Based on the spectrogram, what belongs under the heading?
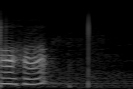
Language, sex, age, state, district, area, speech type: Tamil, female, 45-60, Tamil Nadu, Mayiladuthurai, urban, read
